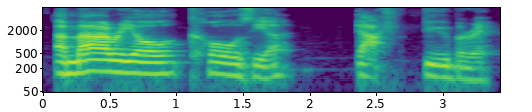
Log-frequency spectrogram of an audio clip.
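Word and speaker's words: Amario Cozier-Duberry: Amario Coia-dubbury.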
